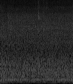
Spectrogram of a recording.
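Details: Marunaka GT Slider super surfacer (planer) on three-phase power from an Onan generator, after fixing a blade-position sensor issue: steady, even hum with low drone, feed belt moving, no knocks or rattles; normal running.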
